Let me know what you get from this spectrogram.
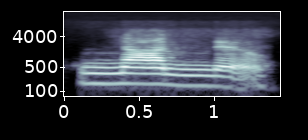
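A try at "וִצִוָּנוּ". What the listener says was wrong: Don't forget that vav doesn't have the bottom. It's as skinny as the nun, but it didn't have the bottom. The bottom belongs to that vowel. Don't, you see there's a space between that.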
